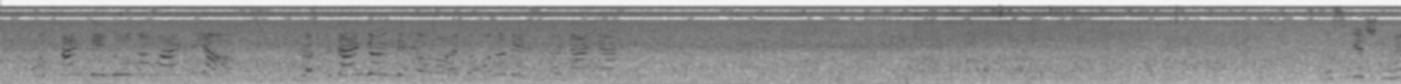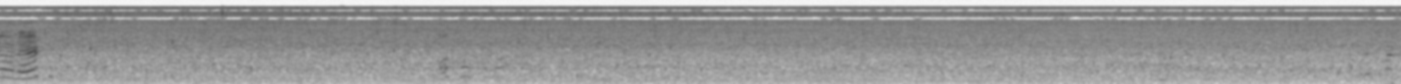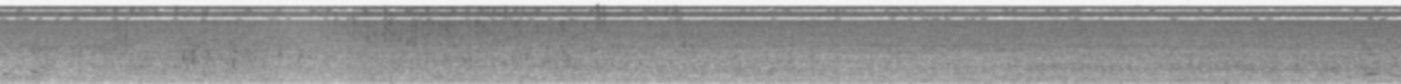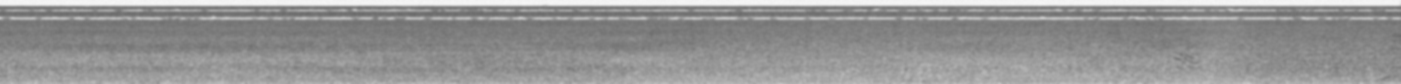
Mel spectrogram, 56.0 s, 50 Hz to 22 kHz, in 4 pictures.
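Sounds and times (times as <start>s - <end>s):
forest stream rushing: 0.0s - 56.0s.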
